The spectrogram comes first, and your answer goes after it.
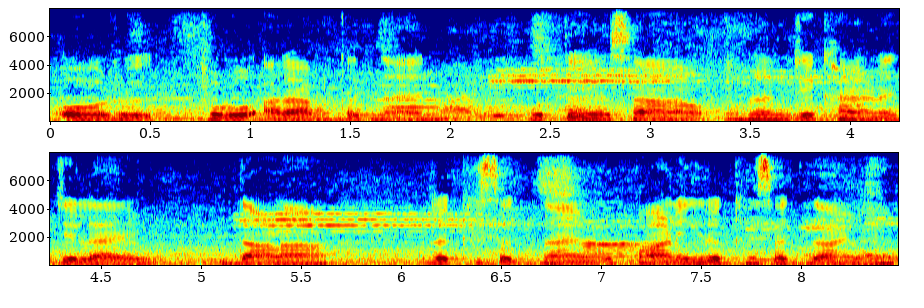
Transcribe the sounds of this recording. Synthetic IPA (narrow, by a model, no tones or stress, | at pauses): ɔːɾ | t̪ʰoːɽoʔaːɾaːmkɐ̃nd̪aːɦɪnɪ̆ʊt̪eɐsãʊn̤ənɪ̆d͡ʑeːkʰaːɪɽ̃ə̆d͡ʑeːlaːɪ | d̪aːɽ̃ã | ɾɐkʰesɐɡʱənd̪aːɦijũpaːɽ̃iɾɐkʰesɐɡʱə̃nd̪aːɦijũ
